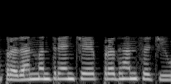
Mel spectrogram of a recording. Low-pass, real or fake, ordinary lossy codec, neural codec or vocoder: 3.6 kHz; real; none; none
